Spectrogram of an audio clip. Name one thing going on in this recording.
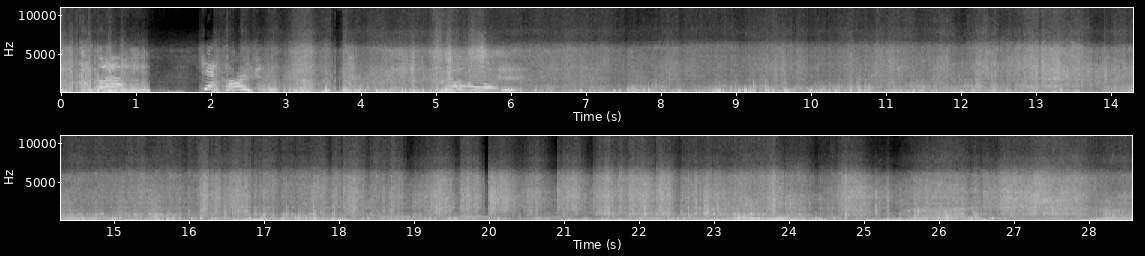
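Wind rushes past outdoors.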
